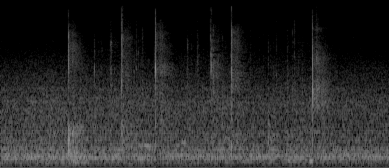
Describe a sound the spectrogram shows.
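Latches on a case snap shut with sharp clicks.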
